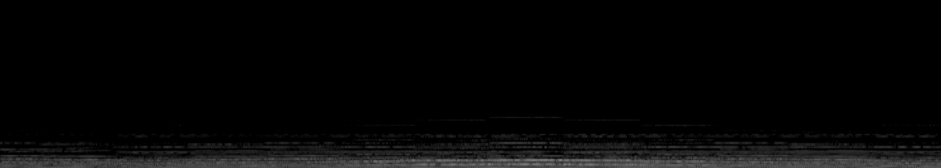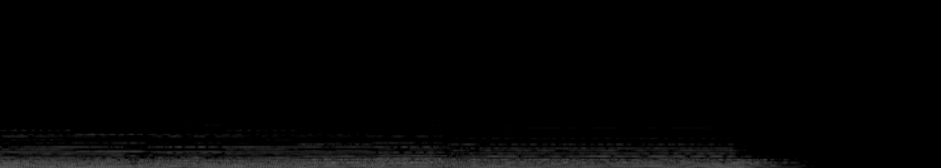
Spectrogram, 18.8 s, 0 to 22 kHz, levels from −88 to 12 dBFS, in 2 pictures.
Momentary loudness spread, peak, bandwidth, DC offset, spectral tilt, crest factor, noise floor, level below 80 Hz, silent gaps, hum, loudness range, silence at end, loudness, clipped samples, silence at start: 12 LU; -36 dBFS; 8.4 kHz; under 0.1%; -7 dB/octave; 18 dB; -90 dBFS; -74 dBFS; none; none; 11 LU; 1.45 s; -53 LUFS; under 0.1%; 0 s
